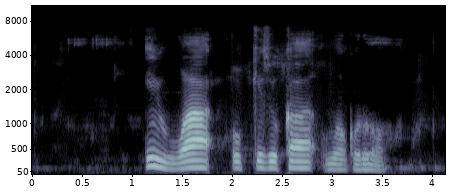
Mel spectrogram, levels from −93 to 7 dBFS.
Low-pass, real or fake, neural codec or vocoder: 7.2 kHz; fake; codec, 16 kHz, 2 kbps, X-Codec, HuBERT features, trained on LibriSpeech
